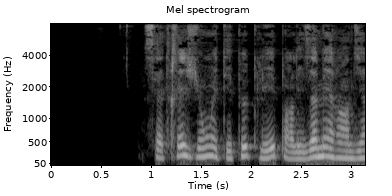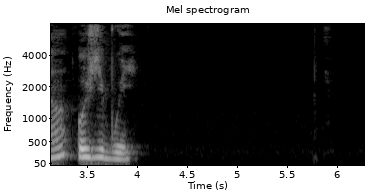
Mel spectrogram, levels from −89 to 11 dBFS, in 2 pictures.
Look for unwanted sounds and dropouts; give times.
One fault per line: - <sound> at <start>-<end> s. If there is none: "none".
none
